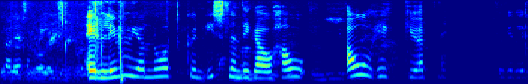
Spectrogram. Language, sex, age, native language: Icelandic, male, 13, Icelandic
